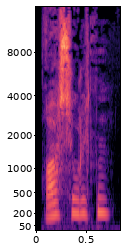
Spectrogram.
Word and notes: råsulten: [ ˈʁʌˈ- ]; [ ˈʁʌˌ- ]

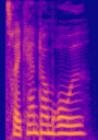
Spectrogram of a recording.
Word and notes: trekantområde: [ ˈtʁεkand- ]

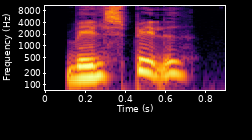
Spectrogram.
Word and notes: velspillet: -ˌspelˀəð; -ˌspeləð

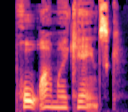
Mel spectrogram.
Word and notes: proamerikansk: [ ˈpʁoˀɑmɑiˌkæˀnsg ]; [ ˈpʁoˀɑmʁiˌkæˀnsg ]

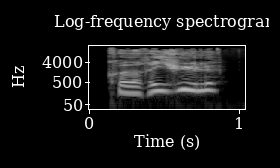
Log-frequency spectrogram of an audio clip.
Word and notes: krydderihylde: [ kʁyðʌˈʁi- ]; [ kʁœðʌˈʁi- ]

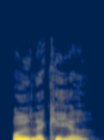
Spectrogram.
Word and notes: rødlakeret: [ ˈʁœðlaˌkeˀʌð ]; [ ˈʁœðlɑˌkeˀʌð ]

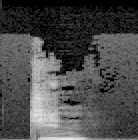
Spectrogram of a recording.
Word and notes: djinn: [ ˈdjin ]; [ ˈdjen ]

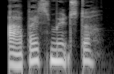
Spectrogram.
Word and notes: arbejdsmønster: ˈɑːbɑjds-

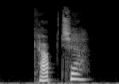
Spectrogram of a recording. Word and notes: captcha: ˈkɑbtja

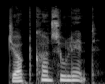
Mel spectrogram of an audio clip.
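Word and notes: JOBKONSULENTEN: Danish

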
